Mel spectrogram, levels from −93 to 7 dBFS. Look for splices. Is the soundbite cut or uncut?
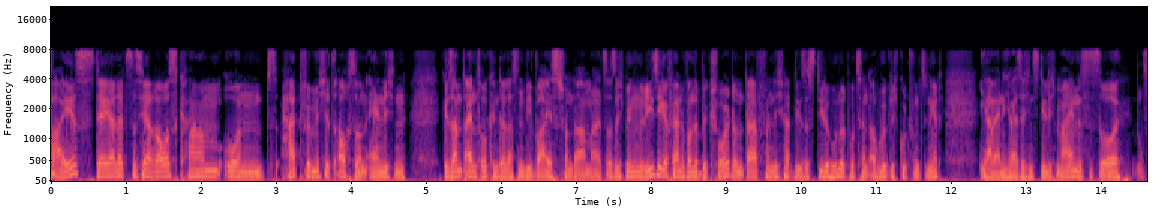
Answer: uncut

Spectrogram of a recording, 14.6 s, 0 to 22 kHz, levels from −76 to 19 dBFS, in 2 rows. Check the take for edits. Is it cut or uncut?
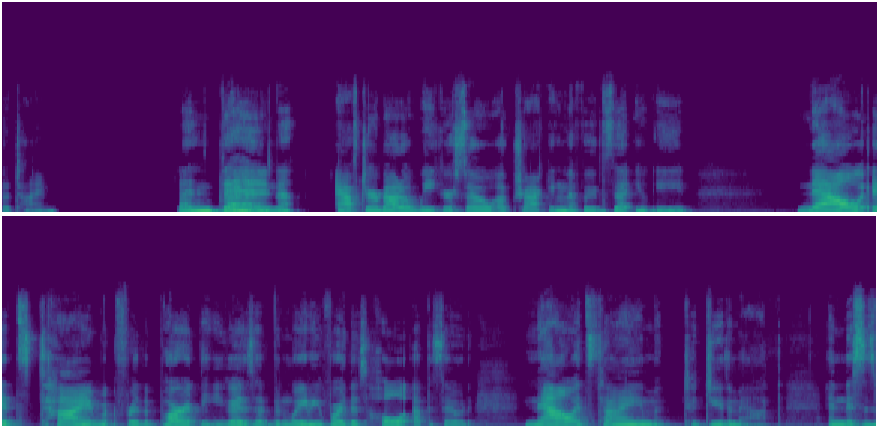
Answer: uncut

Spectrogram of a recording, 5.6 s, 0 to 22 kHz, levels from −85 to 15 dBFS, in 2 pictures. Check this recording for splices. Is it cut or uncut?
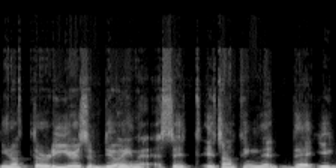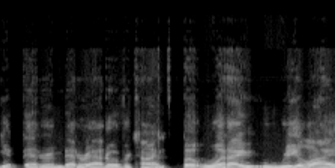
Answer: cut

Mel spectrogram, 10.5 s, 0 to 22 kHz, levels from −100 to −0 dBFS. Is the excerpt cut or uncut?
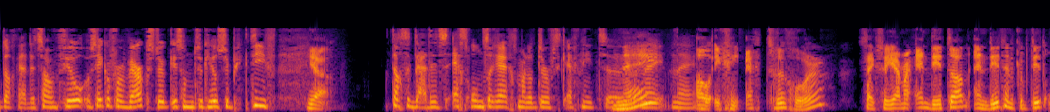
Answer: uncut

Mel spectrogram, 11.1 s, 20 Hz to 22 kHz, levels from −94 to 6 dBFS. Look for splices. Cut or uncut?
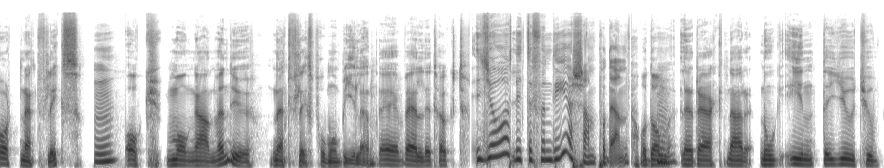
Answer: cut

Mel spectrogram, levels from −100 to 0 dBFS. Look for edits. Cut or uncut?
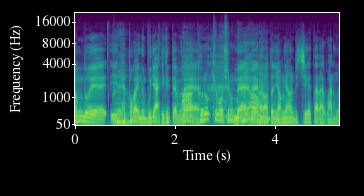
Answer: cut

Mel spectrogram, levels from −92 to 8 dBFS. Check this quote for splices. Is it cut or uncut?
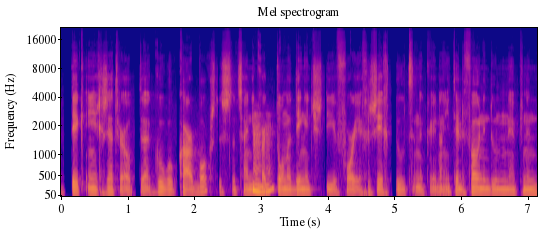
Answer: uncut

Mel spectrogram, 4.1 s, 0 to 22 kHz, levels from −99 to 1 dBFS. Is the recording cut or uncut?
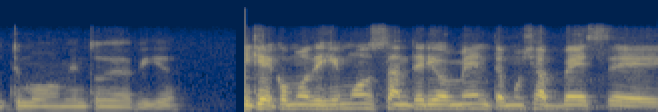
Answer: uncut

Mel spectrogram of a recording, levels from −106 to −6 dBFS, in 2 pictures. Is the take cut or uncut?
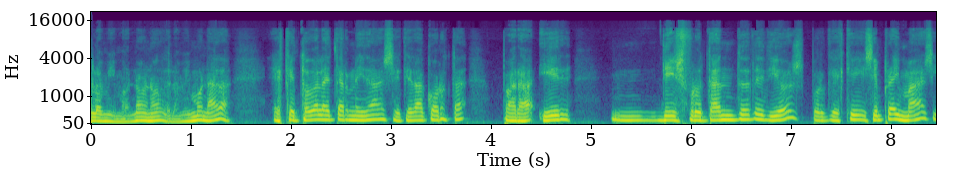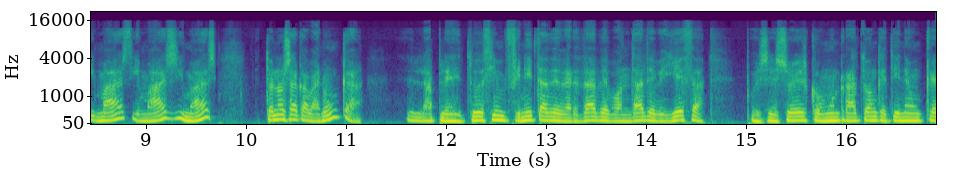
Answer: uncut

